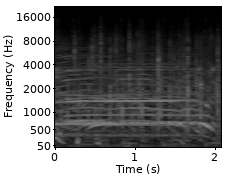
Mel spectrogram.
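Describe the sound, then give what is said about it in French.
An audience applauding, a dense patter of many hands clapping at once, mixed with crowd voices and a sustained tone running underneath for the whole couple of seconds. “Euh, ouais, on applaudit”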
